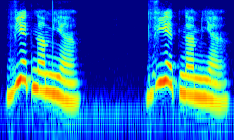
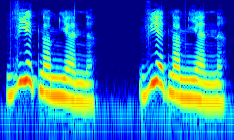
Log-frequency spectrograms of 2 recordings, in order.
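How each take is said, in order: First: Vietnamien slow, ending nasal with no N. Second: Vietnamienne slow with a hard final N. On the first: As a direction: draw out Vietnamien, no final N. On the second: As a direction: stretch Vietnamienne and hit the N. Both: Shown as a demonstration. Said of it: "Those N's are hard".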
